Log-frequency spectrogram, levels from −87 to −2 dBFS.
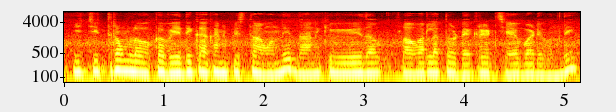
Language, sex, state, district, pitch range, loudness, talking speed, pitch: Telugu, male, Telangana, Mahabubabad, 125-145 Hz, -15 LUFS, 140 wpm, 135 Hz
